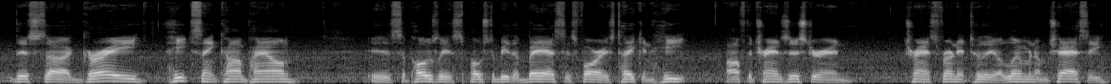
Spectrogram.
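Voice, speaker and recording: A man's voice: medium pitch, a bit bright. Man demonstrating repair work, faint background noise. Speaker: CB radio repair technician presenting his tune-up work. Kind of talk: informal workbench demonstration.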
